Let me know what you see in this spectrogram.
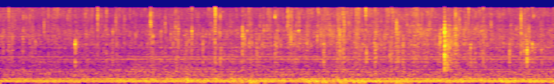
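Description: Garlic slices, dried shrimp and a flat patty of belacan (shrimp paste) frying in a little oil in a stainless steel wok: a steady fine sizzle and crackle. A few light taps and scrapes come from a spoon and fork spreading the shrimp in the pan.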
